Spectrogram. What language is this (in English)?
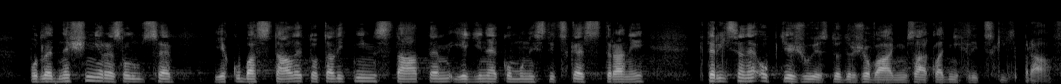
Czech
